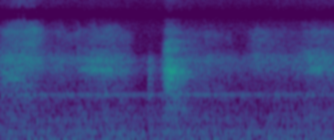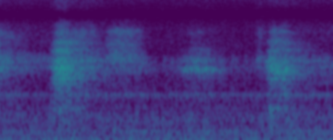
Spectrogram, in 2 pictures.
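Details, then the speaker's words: Slow deep breaths through a stethoscope during a nurse's head-to-toe assessment, about three cycles of soft airflow on the anterior chest; lungs clear bilaterally with no added sounds; normal breath sounds. "me all right lungs are clear on the anterior side bilaterally"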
